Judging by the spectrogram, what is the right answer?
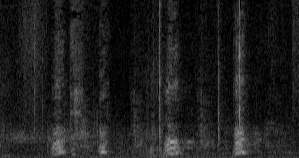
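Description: A dog in the video game Brothers: A Tale of Two Sons barks four times at a moderate distance, short separate woofs spread over a few seconds against a low ambient background.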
